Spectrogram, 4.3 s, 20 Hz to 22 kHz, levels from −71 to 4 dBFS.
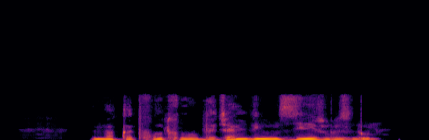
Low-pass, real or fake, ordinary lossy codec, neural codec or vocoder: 7.2 kHz; fake; AAC, 32 kbps; codec, 16 kHz, 1 kbps, FreqCodec, larger model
